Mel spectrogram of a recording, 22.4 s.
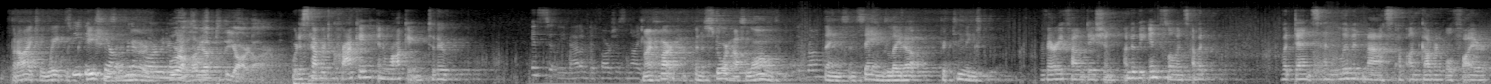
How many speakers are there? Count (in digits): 5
